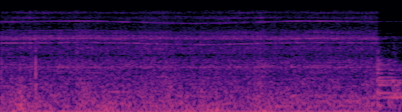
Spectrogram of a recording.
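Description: Steady low rumble and hiss of outdoor background noise. Just before the end, a steady pitched tone of several notes sets in.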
